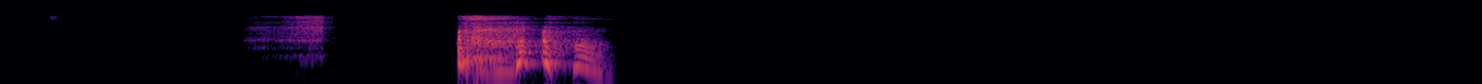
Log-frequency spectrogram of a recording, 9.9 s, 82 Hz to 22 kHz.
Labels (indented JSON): {
  "expert_labels": [
    {
      "quality": "good",
      "cough_type": "dry",
      "dyspnea": false,
      "wheezing": false,
      "stridor": false,
      "choking": false,
      "congestion": false,
      "nothing": true,
      "diagnosis": "lower respiratory tract infection",
      "severity": "mild"
    }
  ],
  "age": 38,
  "gender": "male",
  "respiratory_condition": false,
  "fever_muscle_pain": true,
  "status": "COVID-19"
}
